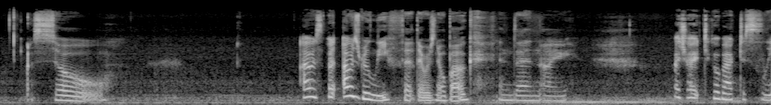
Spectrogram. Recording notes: I breathe too much into the mic on this one.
